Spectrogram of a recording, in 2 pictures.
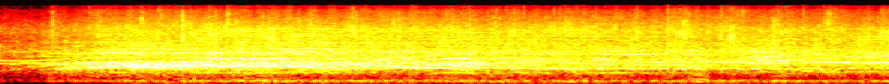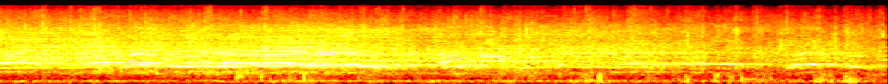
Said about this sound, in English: Ladies and gentlemen, can I just have one big, massive round of applause for Jake Davis and Ian Softley?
